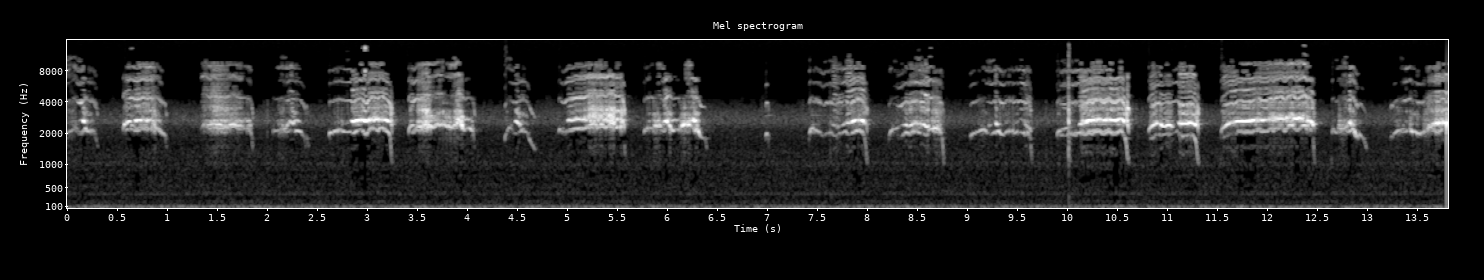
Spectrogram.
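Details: Jersey City falcon cam, 24 June 2017: a juvenile peregrine greets its mother arriving with food in a rapid run of about twenty-five short, raspy screams over fourteen seconds, with a steady low rumble behind.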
